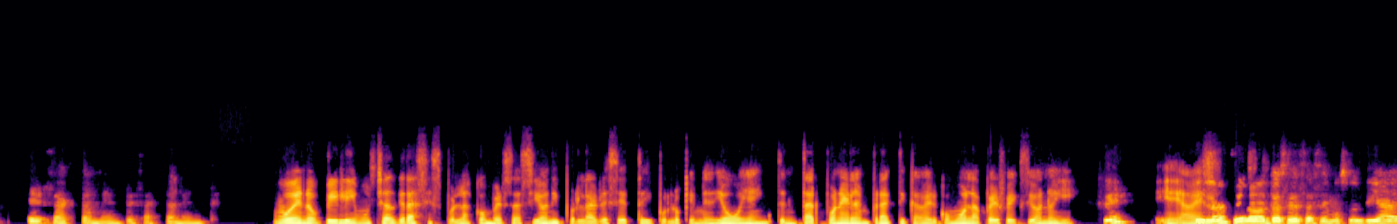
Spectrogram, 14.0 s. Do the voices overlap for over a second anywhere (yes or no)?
no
